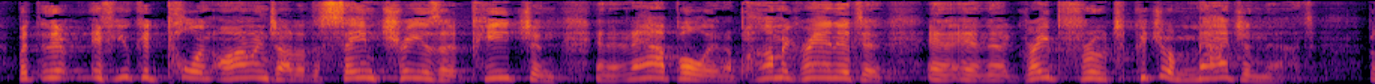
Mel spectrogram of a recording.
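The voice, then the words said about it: New York / Boston accent. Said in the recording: “I, am from New York and Boston area. You could tell by my accent, I'm not from the deep south.”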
